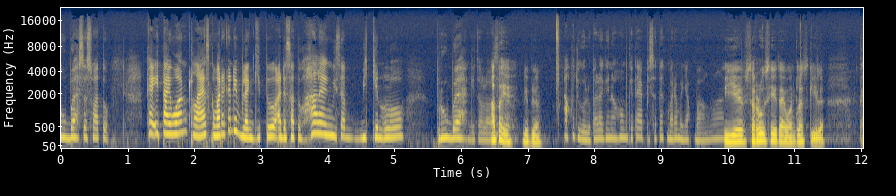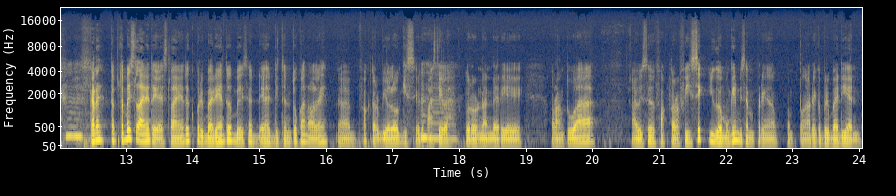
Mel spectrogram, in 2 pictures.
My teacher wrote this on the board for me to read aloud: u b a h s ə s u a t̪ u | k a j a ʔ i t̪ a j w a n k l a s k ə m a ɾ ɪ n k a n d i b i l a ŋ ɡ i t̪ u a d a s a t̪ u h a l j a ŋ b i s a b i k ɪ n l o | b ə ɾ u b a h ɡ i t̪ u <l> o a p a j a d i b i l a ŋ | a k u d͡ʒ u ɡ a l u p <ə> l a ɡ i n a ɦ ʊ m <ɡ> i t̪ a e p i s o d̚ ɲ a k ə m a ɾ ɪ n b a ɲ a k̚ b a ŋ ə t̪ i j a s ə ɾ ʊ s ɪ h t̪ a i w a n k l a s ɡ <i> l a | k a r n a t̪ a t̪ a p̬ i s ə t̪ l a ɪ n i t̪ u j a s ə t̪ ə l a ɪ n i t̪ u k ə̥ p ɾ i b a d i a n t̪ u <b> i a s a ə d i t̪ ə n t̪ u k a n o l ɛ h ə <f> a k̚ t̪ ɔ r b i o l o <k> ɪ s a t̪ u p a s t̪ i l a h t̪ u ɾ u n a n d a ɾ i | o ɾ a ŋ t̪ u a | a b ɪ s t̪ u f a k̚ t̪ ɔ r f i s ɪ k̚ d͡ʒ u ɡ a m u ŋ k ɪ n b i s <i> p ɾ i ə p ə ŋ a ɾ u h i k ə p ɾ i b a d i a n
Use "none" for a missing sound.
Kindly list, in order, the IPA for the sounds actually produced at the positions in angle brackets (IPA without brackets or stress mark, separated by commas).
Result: l, a, k, i, b, f, ɡ, a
